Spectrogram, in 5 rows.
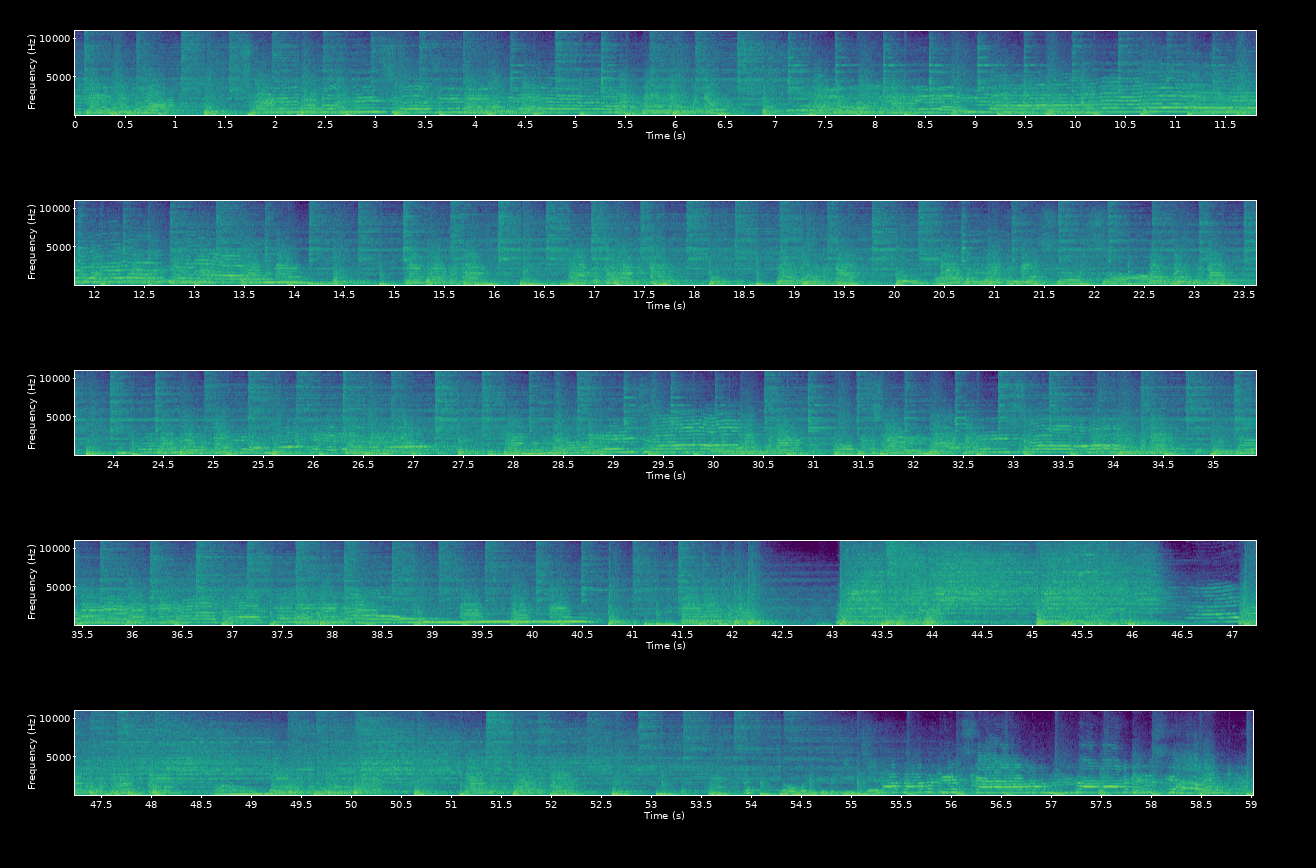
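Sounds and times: drum kit: 0.0s - 59.0s
electric guitar: 0.0s - 59.0s.

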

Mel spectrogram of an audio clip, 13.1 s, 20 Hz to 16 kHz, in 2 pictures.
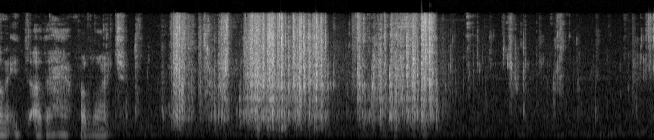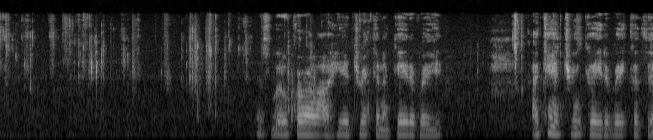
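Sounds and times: close-miked chewing and crunching: 1.2s - 9.8s.

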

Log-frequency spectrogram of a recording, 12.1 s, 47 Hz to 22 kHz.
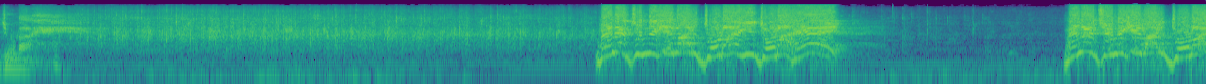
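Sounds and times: audience applauding: 0.8s - 6.6s, 8.7s - 9.9s.

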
